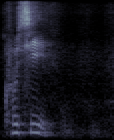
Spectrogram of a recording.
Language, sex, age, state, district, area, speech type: Nepali, male, 30-45, West Bengal, Darjeeling, rural, read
